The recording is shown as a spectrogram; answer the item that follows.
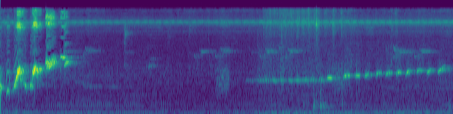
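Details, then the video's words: White-rumped shama singing: a burst of loud, rising, rich whistled notes. After a quiet gap comes a long, soft series of rapid notes that gradually climbs in pitch. Faint hum underneath. "Semua jenis murai batu bakal gacor dengan suara ini"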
